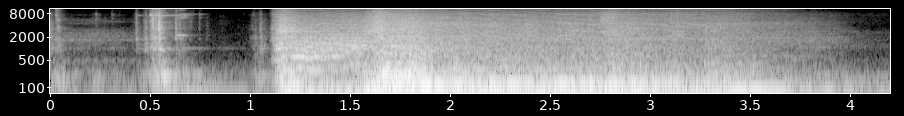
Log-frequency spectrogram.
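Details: 1969 El Camino SS with 454 big-block, rewired dash, key try: short blip then starter churns the engine evenly for about two and a half seconds without firing; cranks, no start, though the tach moved.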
